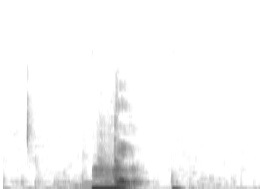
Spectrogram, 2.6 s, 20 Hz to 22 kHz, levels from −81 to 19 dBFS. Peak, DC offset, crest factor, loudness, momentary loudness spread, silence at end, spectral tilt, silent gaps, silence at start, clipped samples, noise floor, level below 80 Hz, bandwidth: -2 dBFS; under 0.1%; 16 dB; -13 LUFS; 21 LU; 0.8 s; -9.5 dB/octave; none; 0.9 s; under 0.1%; -61 dBFS; -52 dBFS; 6.2 kHz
